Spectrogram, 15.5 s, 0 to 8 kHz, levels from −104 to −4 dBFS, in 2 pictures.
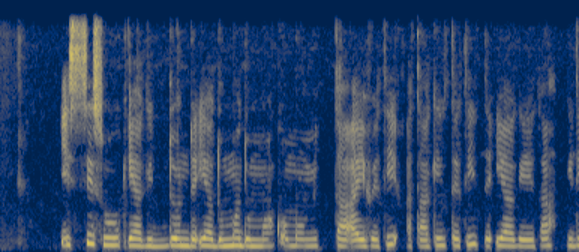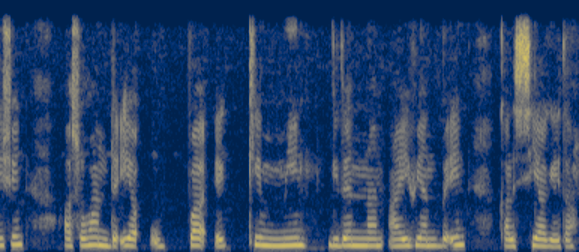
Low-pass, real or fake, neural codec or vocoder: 7.2 kHz; real; none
